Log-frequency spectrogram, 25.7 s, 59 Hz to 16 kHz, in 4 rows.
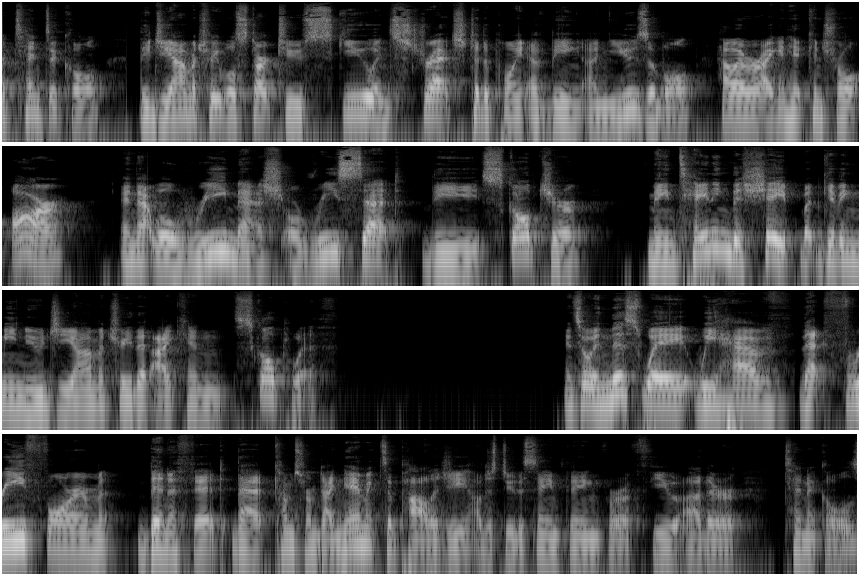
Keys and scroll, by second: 6.3 ctrl+r, 14.8 f, 23.3 f, 24.5 f.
